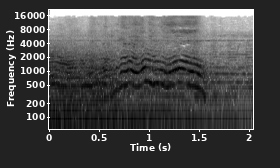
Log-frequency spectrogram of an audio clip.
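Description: Spotted hyena calls: wavering, whining cries that rise and fall in pitch, breaking off about a second and a half in, over background music.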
